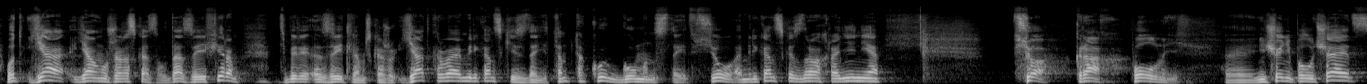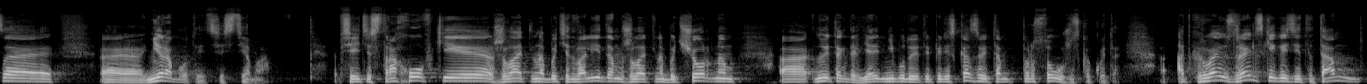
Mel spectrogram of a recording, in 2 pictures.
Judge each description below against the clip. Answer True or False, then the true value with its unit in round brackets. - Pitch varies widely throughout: False (4.0 semitones)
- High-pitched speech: False (135 Hz)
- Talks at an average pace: True (125 wpm)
